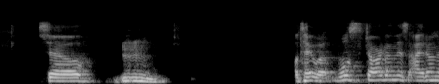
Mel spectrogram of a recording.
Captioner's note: cough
